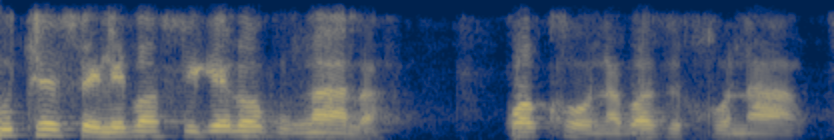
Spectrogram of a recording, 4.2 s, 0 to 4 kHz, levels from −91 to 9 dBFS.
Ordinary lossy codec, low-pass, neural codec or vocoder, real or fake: Opus, 24 kbps; 3.6 kHz; codec, 44.1 kHz, 7.8 kbps, Pupu-Codec; fake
